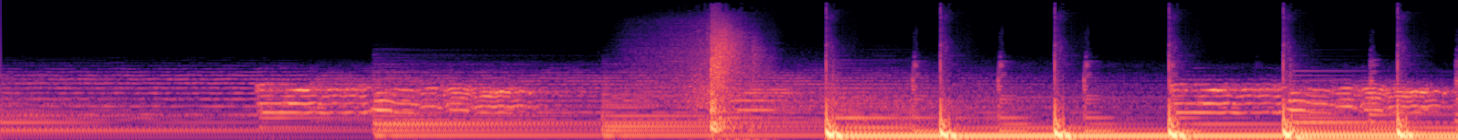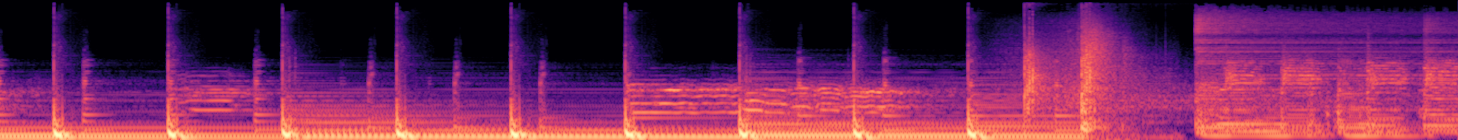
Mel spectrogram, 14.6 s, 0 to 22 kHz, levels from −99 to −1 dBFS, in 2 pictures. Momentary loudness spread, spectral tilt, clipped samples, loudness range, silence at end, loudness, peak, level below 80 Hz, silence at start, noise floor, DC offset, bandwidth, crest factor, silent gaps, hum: 15 LU; -7 dB/octave; under 0.1%; 8 LU; 0 s; -17 LUFS; 0 dBFS; -22 dBFS; 0 s; -38 dBFS; under 0.1%; 12.5 kHz; 16 dB; none; none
